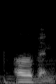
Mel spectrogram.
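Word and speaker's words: Herban: Urban, like Urban? Urban, yeah. Oh, like herb, like h e r b, like herb.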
